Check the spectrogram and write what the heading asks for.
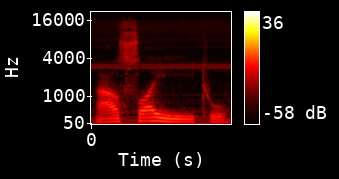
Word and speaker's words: عَصَيْتُ: عَصَيْتُ عَصَيْتُ. The sad has tafkhin. You have to pronounce it with the root of the tongue raised and the pharynx constricted.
